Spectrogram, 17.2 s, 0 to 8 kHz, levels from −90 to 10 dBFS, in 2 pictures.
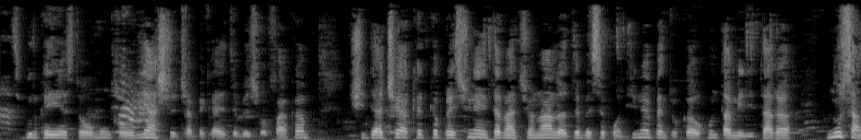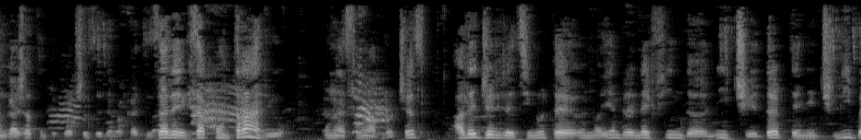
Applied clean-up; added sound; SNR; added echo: classical method log-MMSE.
